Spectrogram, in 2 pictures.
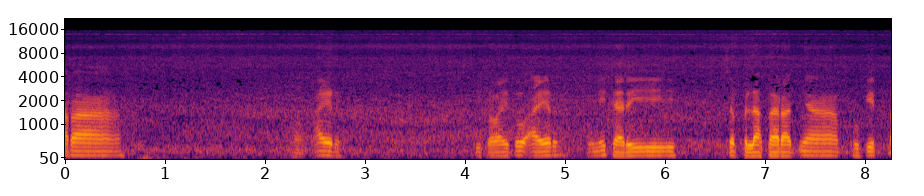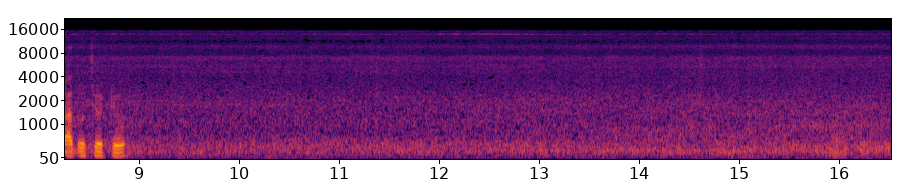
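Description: Water trickles along a shallow channel.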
